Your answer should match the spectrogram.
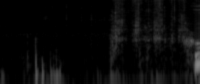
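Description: Faint rustling and a few soft knocks of handling, quiet overall, running into a short exclaimed 'whoo' at the very end.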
